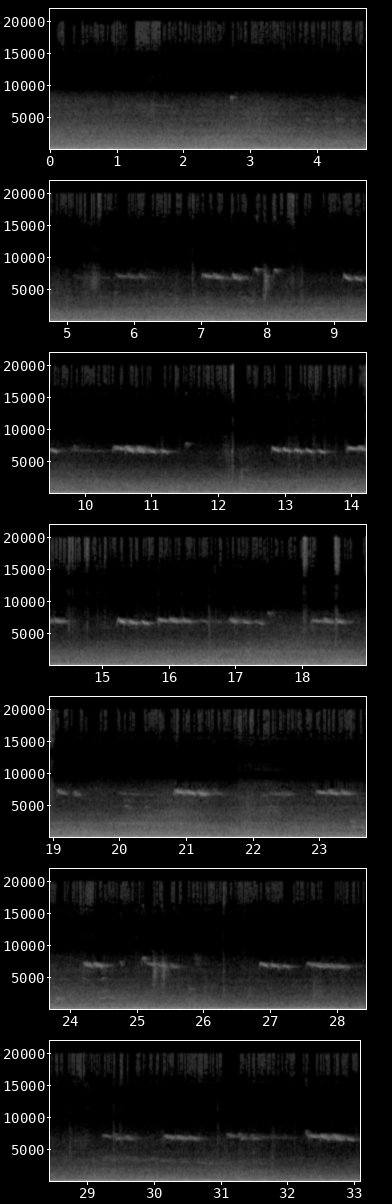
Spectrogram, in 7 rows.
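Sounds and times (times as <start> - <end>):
street traffic rumble: 0.0 - 33.0.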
